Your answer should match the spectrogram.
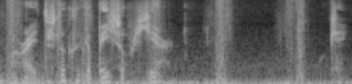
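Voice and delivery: soft unvoiced whisper. Real, not acted. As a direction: hush it like sneaking up. Sneaking up near an enemy base.

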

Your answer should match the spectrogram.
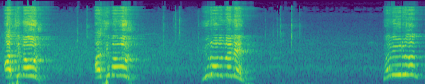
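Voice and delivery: high, loud shouts at the player; excited yelling. Real, not acted. Gamer screaming at striker Atiba to shoot, loud. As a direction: scream him toward goal.

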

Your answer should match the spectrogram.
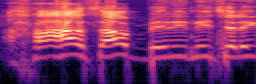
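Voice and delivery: loud, high retort; heated shouting. Real, not acted. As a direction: shout back over the uproar. Host shouting amid argument.

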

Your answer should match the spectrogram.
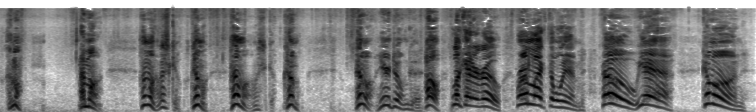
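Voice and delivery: high, loud calling; urging shout. Real, not acted. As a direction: shout the dog on. Urging dog on run.

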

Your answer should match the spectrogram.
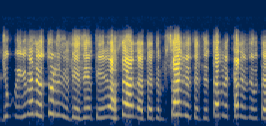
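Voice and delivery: high, loud stammering worker voice; mock drive-through worker. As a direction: stutter through it in a high put-on voice.

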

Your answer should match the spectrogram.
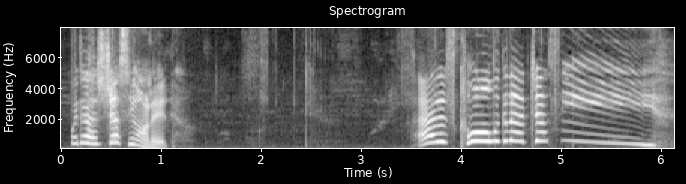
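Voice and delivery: high, delighted squeal at the card; thrilled fangirl squeal; excited squeal. Real, not acted. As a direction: gush over the find, pitch way up. Finds a Jessie card.

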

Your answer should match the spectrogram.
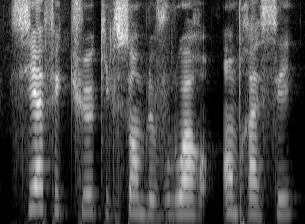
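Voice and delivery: ordinary delivery, nothing marked

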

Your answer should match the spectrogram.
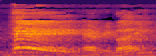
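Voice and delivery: loud, bright call to freeze; cheerful shouted signal; yelled call. Shown as a demonstration. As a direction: call it out to the whole room. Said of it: "I'm gonna yell out".

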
